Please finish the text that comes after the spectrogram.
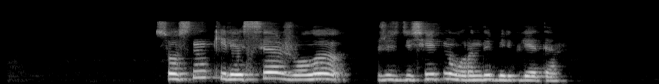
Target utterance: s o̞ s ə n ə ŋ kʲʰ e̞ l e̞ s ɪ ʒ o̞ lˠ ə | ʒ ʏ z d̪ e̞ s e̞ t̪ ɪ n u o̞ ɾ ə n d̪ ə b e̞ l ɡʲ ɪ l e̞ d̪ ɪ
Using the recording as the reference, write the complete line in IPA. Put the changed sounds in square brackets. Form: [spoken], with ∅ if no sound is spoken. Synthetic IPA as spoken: s o̞ s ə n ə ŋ kʲʰ e̞ l e̞ s ɪ ʒ o̞ lˠ ə | ʒ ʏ z d̪ e̞ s e̞ t̪ ɪ n [w] o̞ ɾ ə n d̪ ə b e̞ l ɡʲ ɪ l e̞ d̪ ɪ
